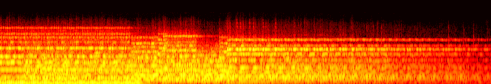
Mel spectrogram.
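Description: Organ music bridge marking a scene change in an old radio drama: a few held chords over a deep bass, the chord shifting about two seconds in, then the last chord slowly fading away.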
